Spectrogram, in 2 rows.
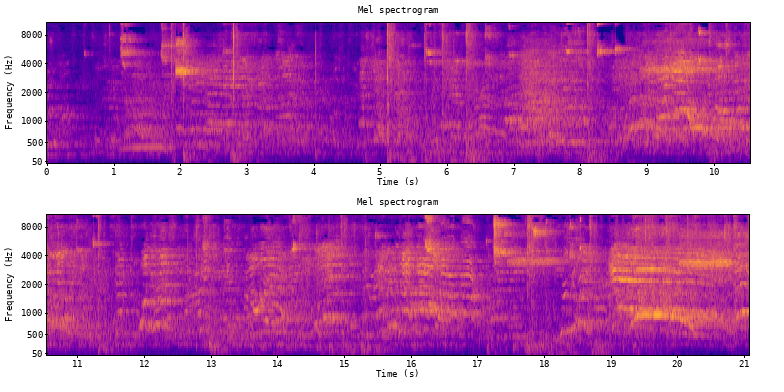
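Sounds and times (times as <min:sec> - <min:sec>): players calling and shouting: 0:00.0 - 0:21.0.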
